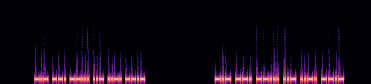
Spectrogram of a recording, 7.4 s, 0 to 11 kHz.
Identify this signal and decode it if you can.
Morse code, heard as a keyed tone, about 44 wpm, 700 Hz. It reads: KG7UFQ KG7UFQ
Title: Speed Racing - USA 2x3 Call Signs 35wpm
